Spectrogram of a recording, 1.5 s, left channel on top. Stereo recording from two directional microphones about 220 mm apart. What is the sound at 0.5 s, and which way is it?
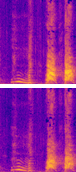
Dog, 30° left (ahead or behind).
